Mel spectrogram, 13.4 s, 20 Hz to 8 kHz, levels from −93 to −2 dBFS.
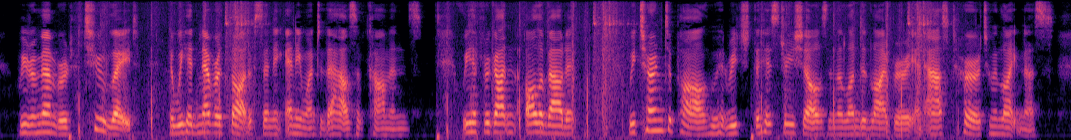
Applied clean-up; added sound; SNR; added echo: none; Run; 15 dB; none.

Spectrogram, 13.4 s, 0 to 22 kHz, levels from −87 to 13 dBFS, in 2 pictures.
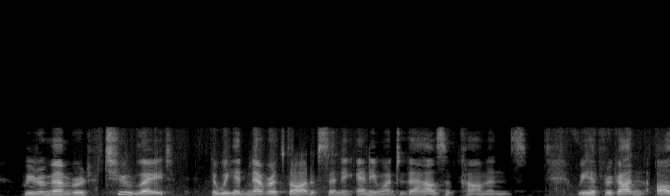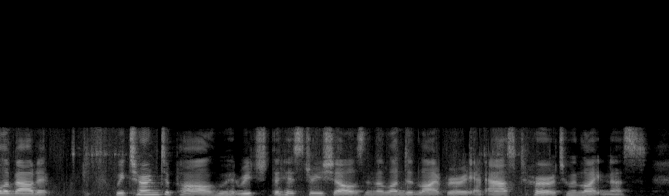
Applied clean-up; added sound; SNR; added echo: neural separator model SepFormer DNS4.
